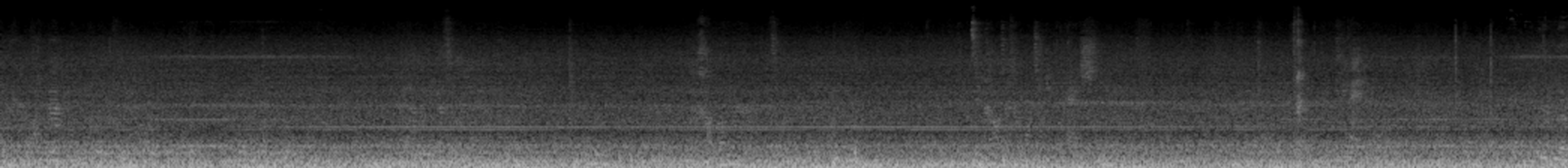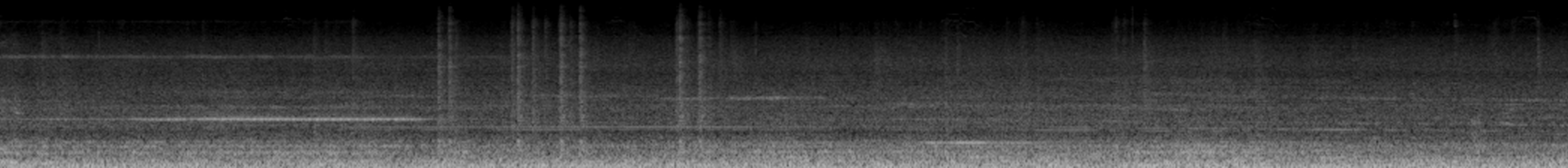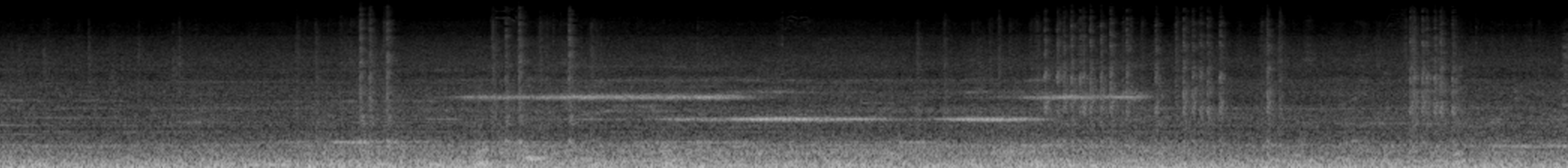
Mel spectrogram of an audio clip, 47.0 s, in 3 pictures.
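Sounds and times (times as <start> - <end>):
train rumbling along track: 0.0 - 47.0
high-pitched wheel squeals: 35.8 - 42.9.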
